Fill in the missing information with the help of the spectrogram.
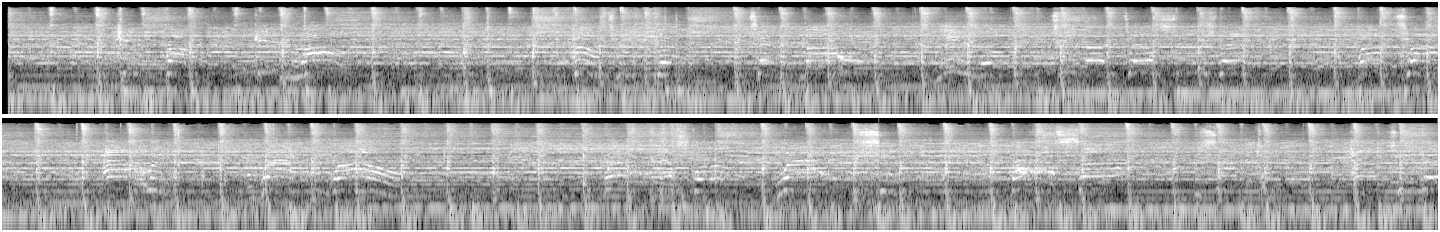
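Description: Live rock band playing through a concert PA: singer with electric guitar, bass and a steady drum beat, heavy in the bass, heard from within the crowd.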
